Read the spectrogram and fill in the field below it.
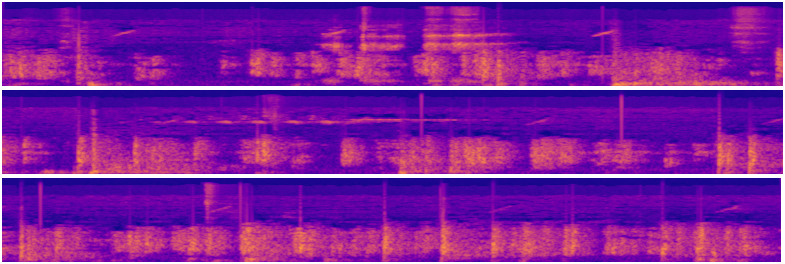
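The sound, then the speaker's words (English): Ammunition cooking off in separate sub-explosions after a big explosion, a rapid, continuous string of sharp pops and bangs, fairly loud and irregular, crackling on without pause like a long burst of firecrackers. “Sounds like ammo going off. In separate sub explosions after that.”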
